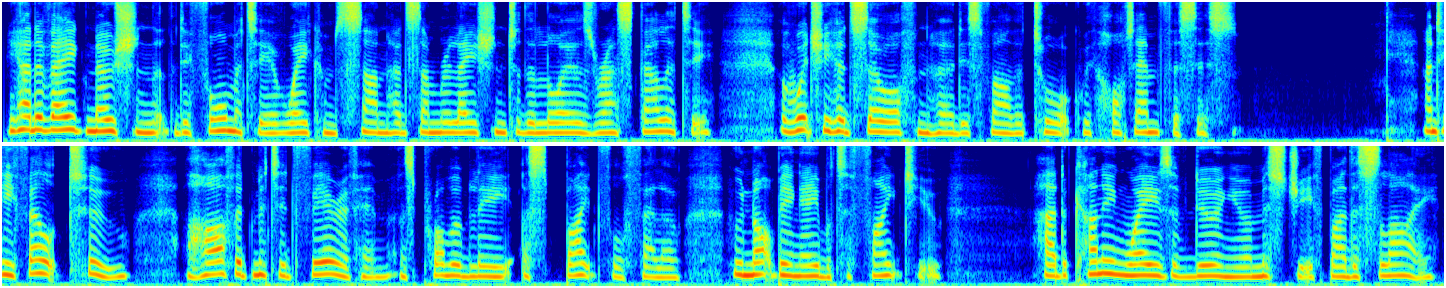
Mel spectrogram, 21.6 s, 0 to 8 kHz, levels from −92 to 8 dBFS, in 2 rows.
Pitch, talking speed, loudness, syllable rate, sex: 220 Hz, 175 wpm, -20 LUFS, 5.0 syllables/s, female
